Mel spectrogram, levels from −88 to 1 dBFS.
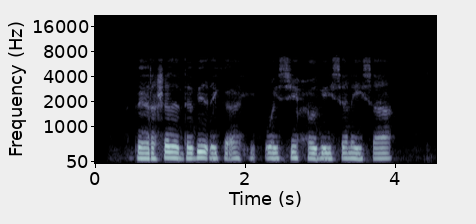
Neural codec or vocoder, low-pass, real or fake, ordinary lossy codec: codec, 16 kHz, 16 kbps, FreqCodec, larger model; 7.2 kHz; fake; none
